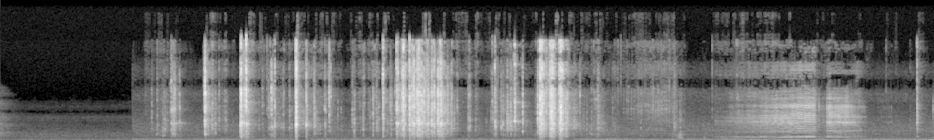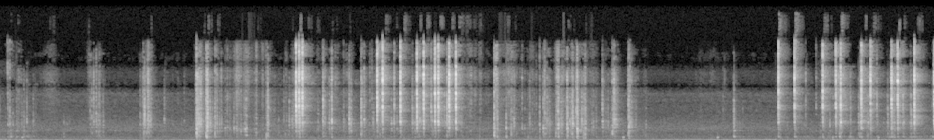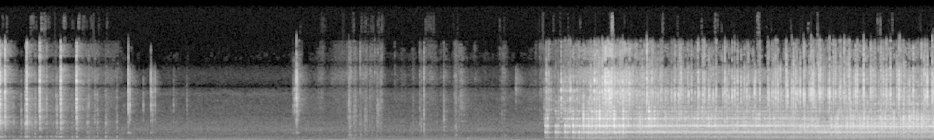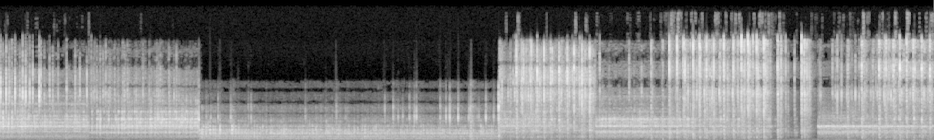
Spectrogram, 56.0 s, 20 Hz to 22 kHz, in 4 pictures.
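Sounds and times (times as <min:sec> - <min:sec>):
marbles clicking along track: 0:02.4 - 0:09.1, 0:36.2 - 0:56.0.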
